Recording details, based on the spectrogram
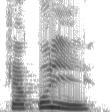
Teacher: فقل القاف هنا مضمومة واللام من الحروف المرققة، نخلي بالنا عشان القاف مفخمة فهتفخم معانا اللام، لا نوضح انه اللام هنا مرققة، فنقولها ازاي؟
